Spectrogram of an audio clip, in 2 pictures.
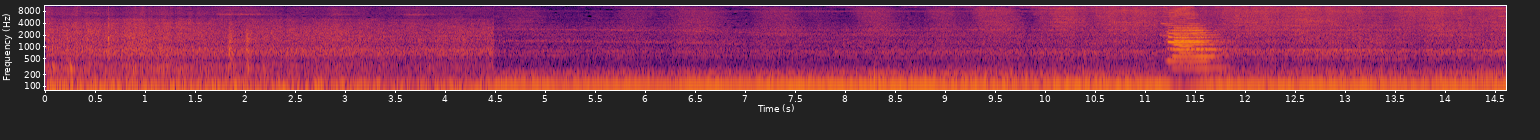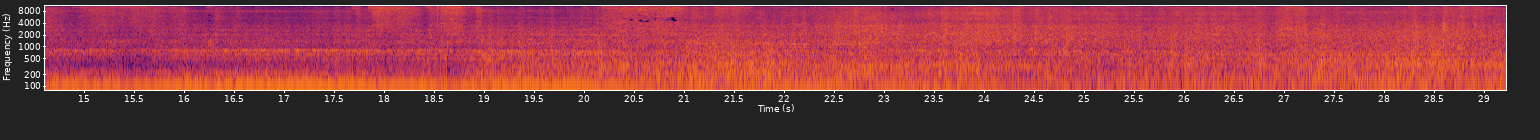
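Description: Diesel freight train running: a low engine rumble as a locomotive approaches, with one short horn blast about eleven seconds in. Later, freight wagons roll past with wheel squeal and clicking over the rails.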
